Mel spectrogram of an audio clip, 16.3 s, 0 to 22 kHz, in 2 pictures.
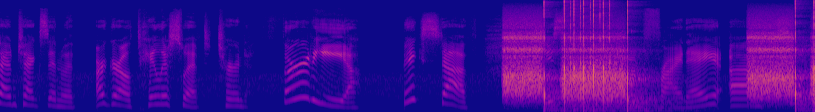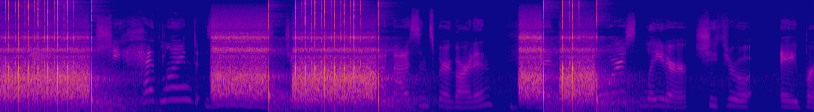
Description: Pulse dialling, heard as a rotary dial, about 10 pulses a second, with speech in English. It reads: 5 8 7 2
